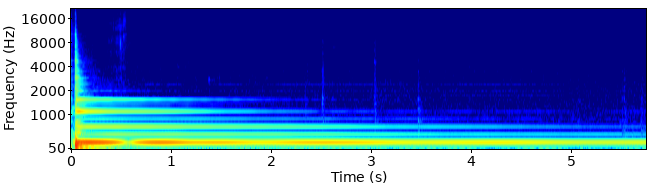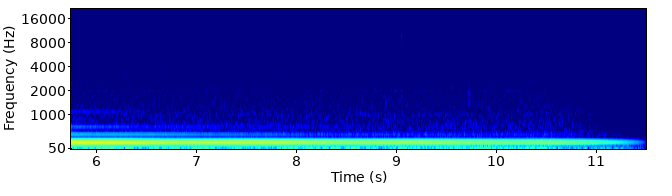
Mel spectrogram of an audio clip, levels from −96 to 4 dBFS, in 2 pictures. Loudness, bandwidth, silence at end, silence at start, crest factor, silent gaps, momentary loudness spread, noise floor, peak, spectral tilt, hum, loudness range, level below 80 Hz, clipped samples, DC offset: -30 LUFS; 5.2 kHz; 0.6 s; 0 s; 26 dB; none; 23 LU; -59 dBFS; -4 dBFS; -9.5 dB/octave; none; 17 LU; -46 dBFS; under 0.1%; under 0.1%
